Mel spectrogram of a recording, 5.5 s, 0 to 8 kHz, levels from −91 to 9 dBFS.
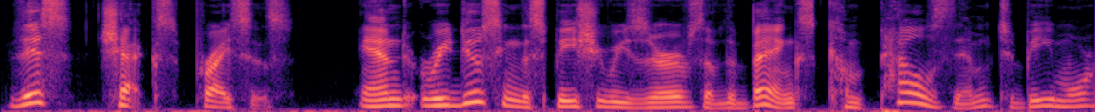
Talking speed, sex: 185 wpm, male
